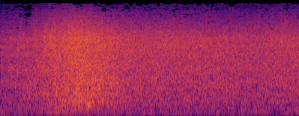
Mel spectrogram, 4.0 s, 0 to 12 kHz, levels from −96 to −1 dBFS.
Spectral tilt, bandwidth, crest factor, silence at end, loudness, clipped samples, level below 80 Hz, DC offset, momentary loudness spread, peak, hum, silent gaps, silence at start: -0.5 dB/octave; 11.5 kHz; 18 dB; 0 s; -29 LUFS; under 0.1%; -62 dBFS; under 0.1%; 9 LU; -14 dBFS; none; none; 0 s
